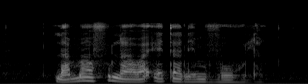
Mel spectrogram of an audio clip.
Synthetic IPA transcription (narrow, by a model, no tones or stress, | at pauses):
lamafulawaʔɛtʼaneɱvuːla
